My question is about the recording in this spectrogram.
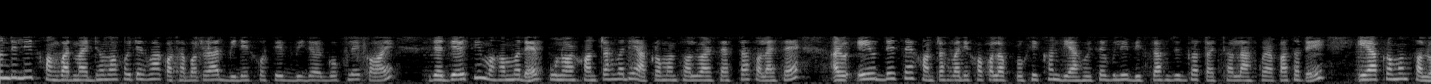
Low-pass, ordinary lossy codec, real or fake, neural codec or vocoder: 3.6 kHz; AAC, 24 kbps; real; none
